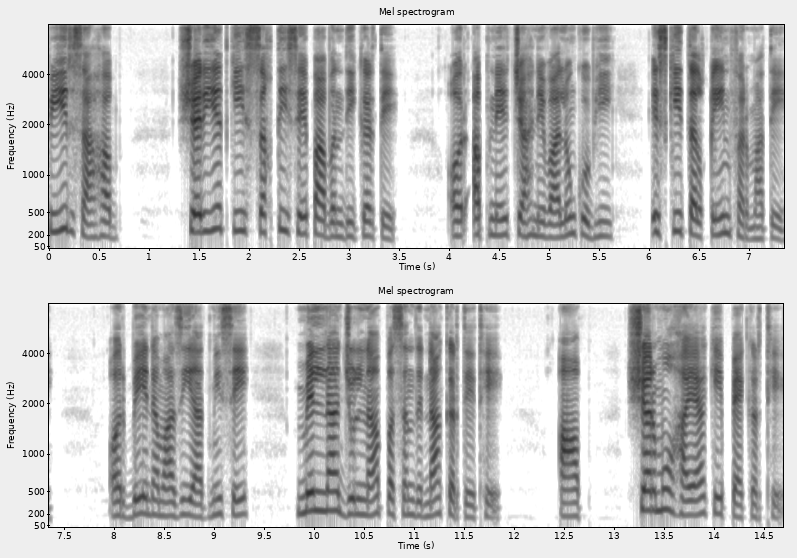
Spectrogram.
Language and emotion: Urdu, neutral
